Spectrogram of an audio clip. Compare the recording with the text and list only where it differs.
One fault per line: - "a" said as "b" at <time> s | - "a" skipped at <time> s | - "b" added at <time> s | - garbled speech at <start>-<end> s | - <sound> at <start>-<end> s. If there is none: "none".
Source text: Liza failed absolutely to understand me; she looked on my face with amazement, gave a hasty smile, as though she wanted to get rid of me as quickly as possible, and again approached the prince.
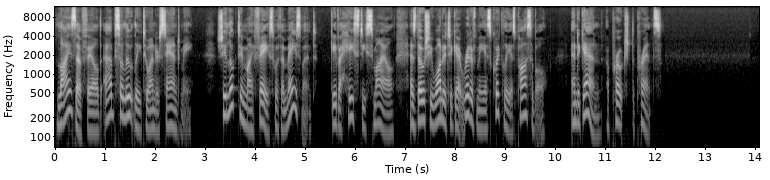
- "on" said as "in" at 3.7 s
